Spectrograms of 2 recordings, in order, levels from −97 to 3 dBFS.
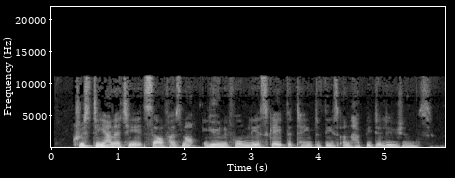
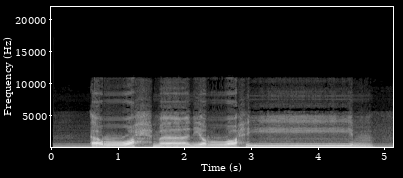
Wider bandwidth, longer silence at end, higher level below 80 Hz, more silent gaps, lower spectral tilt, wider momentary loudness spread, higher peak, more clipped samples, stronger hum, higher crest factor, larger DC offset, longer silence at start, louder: first, 12 kHz vs 10.5 kHz; first, 0.25 s vs 0 s; second, -62 dBFS vs -42 dBFS; neither; second, -5.5 dB/octave vs -8 dB/octave; first, 12 LU vs 9 LU; about the same, -6 dBFS vs -6 dBFS; neither; neither; about the same, 18 dB vs 14 dB; neither; first, 0.35 s vs 0 s; second, -24 LUFS vs -20 LUFS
